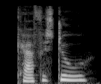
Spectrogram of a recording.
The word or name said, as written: kaffestue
